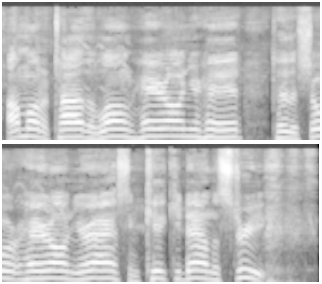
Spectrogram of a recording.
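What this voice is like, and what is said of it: Hank Hill impression. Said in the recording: “Can you give us a Hank Hill?”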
